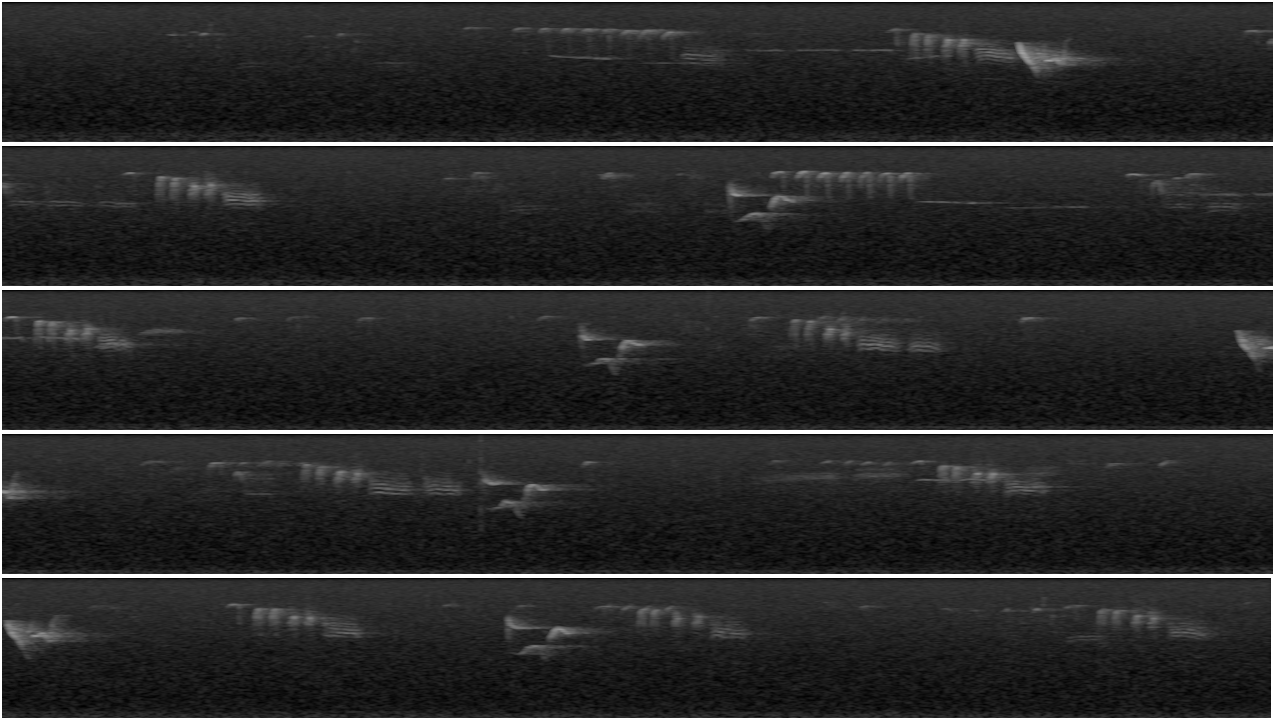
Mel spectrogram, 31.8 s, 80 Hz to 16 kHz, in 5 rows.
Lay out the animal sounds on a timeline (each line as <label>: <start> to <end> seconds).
Black-capped Chickadee (Poecile atricapillus): 1.7 to 3.8 seconds
Black-throated Green Warbler (Setophaga virens): 3.7 to 4.8 seconds
Black-capped Chickadee (Poecile atricapillus): 4.3 to 5.2 seconds
Black-capped Chickadee (Poecile atricapillus): 6.0 to 8.3 seconds
Black-capped Chickadee (Poecile atricapillus): 10.2 to 13.7 seconds
Black-throated Green Warbler (Setophaga virens): 12.0 to 13.6 seconds
Black-capped Chickadee (Poecile atricapillus): 16.3 to 17.8 seconds
Blue-headed Vireo (Vireo solitarius): 18.5 to 19.5 seconds
Black-capped Chickadee (Poecile atricapillus): 20.1 to 21.5 seconds
Blue-headed Vireo (Vireo solitarius): 21.3 to 22.3 seconds
Black-throated Green Warbler (Setophaga virens): 22.8 to 24.0 seconds
Black-capped Chickadee (Poecile atricapillus): 23.6 to 24.5 seconds
Blue-headed Vireo (Vireo solitarius): 25.1 to 26.2 seconds
Black-capped Chickadee (Poecile atricapillus): 26.5 to 27.5 seconds
Black-capped Chickadee (Poecile atricapillus): 28.4 to 29.4 seconds
Black-capped Chickadee (Poecile atricapillus): 30.2 to 31.8 seconds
